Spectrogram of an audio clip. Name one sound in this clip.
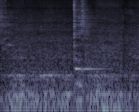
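A ladle of liquid pours into a hot pan with a loud hiss.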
